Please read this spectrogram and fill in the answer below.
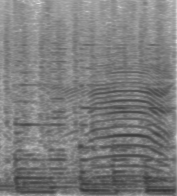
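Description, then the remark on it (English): A cow moos loudly, a long, drawn-out low call that rises and falls in pitch across a couple of joined bellows, with no one talking. “Moo, came the reply.”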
